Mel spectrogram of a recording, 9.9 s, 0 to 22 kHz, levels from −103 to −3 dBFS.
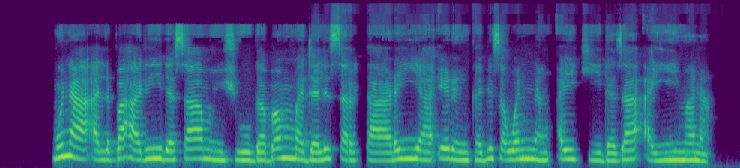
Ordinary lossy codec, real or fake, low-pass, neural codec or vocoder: Opus, 16 kbps; real; 19.8 kHz; none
